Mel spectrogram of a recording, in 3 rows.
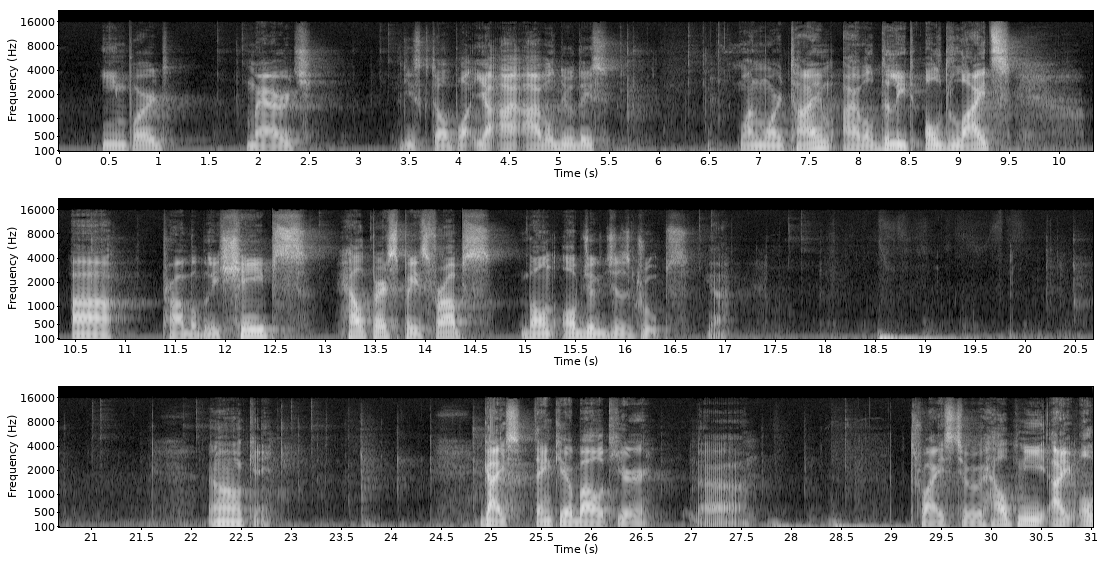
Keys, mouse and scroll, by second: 1.6 click, 3.2 click, 3.3 click, 5.6 ctrl+v, 6.5 Return, 7.8 click, 10.7 click, 12.1 click, 12.2 click, 12.5 click, 12.6 click, 12.8 click, 12.9 double click, 13.5 click, 13.6 click, 15.0 click, 15.1 click, 16.7 click, 16.9 click, 17.6 click, 17.7 click, 20.6 z, 21.0 click, 21.1 click, 21.9 click, 22.0 click, 22.2 alt+w, 22.5 alt+middle click, 22.9 alt+z, 23.0 click, 23.3 alt+middle click, 23.7 F3, 28.7 alt+middle click, 29.5 click, 30.3 F2.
